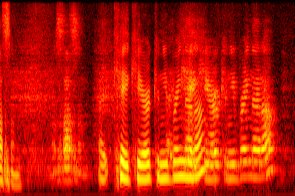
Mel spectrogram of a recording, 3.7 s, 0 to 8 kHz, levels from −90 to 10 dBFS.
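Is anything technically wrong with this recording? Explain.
Yes, there's an echo leak. From 0.09 to 1.47 s, and again from 2.07 to 3.62 s, a copy of the speech trails about 835 ms behind, faint at first and much louder in the second stretch. It's likely a far-end speakerphone whose echo canceller let its own playback slip back into the call.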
